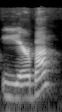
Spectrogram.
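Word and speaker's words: hierba: the word for grass your h is silent la yerba la yerba a flower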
